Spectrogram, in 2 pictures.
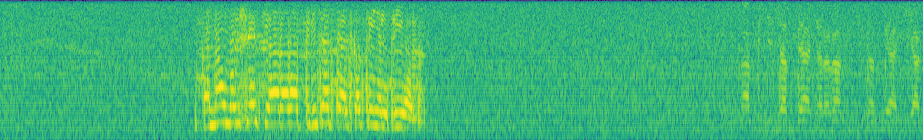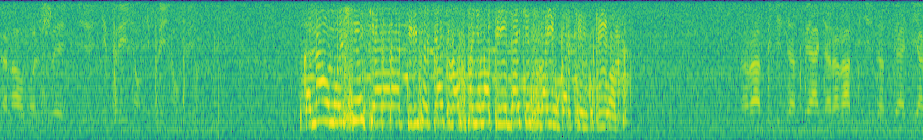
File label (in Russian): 5840khz mcs ukraini fragment pereklicki pered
